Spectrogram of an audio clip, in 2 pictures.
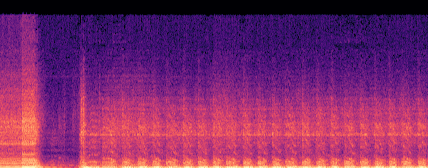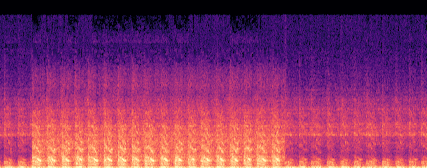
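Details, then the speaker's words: Diesel in winter, cold start after repeated glow-plug heating: steady starter churning about two and a half beats a second, never catching; no signs of life, cranks without starting. "Bez dzīvības pazīmēm. Pamēģināsim vēl pasildīt sveces."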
